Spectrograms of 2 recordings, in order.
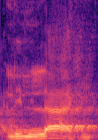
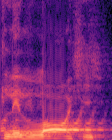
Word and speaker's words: لِلَّهِ: Because the name of Allah, when it is preceded by kisra, we pronounce it as la, lillahi, not lillahi, mashallah.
